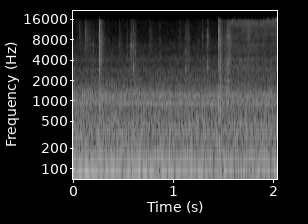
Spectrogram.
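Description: A steady low rumble and hum, with a faint click of paper bills being handled about one and a half seconds in.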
